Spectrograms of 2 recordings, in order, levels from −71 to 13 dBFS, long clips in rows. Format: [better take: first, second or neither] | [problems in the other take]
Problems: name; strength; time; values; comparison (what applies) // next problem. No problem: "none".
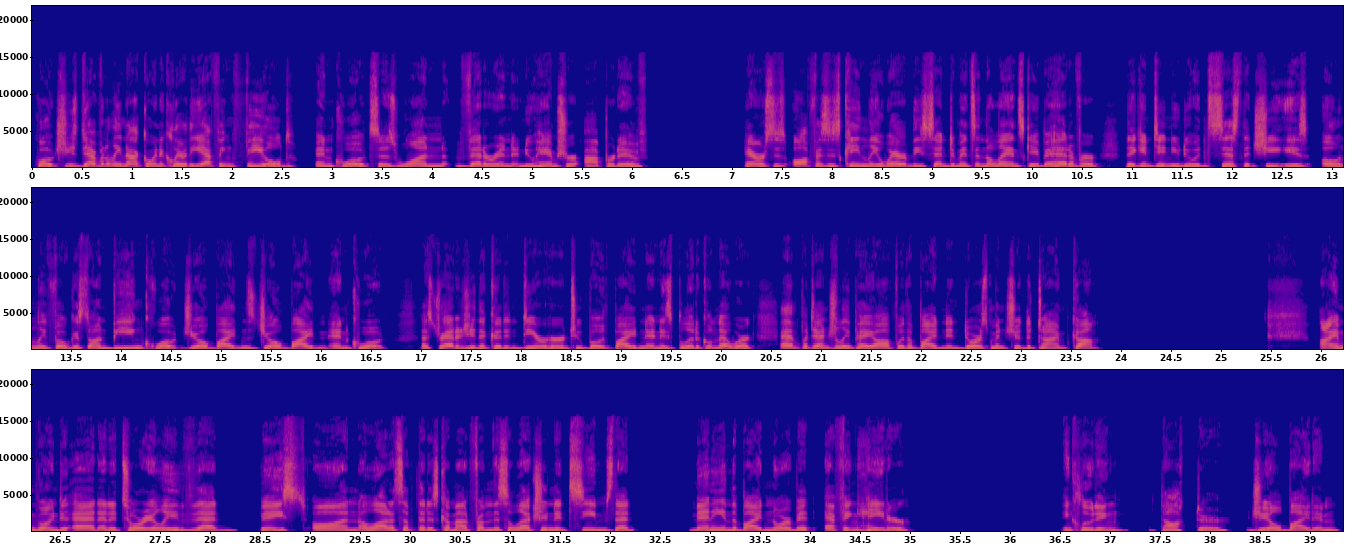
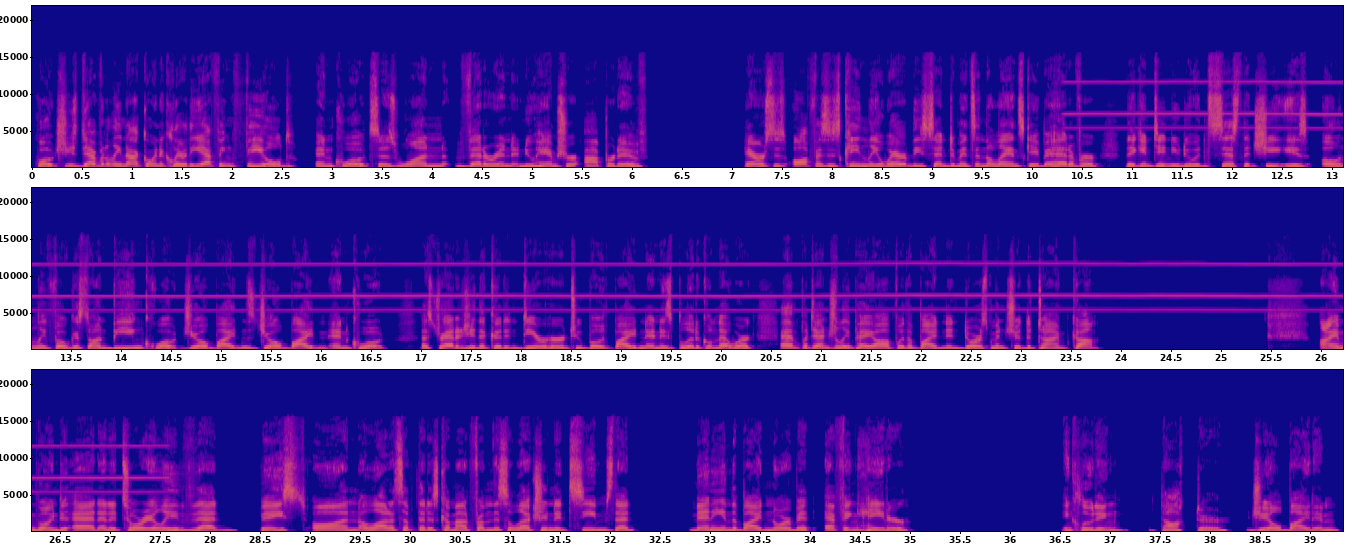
first | high-pitched whine; noticeable; from 10 to 28 s; 7.5 kHz, 10 dB below the speech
